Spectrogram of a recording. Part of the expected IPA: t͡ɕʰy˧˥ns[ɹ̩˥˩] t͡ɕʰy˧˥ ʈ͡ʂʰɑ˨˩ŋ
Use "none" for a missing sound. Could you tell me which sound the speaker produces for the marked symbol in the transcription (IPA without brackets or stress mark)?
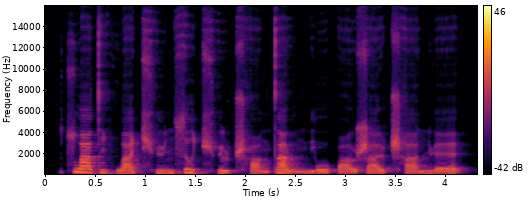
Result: ɹ̩˥˩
